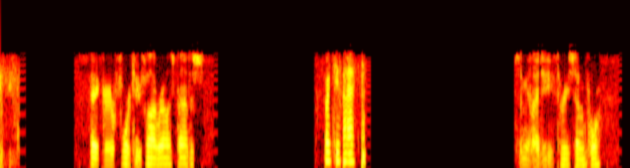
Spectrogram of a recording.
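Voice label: Police Southeast District Dispatch, p25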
